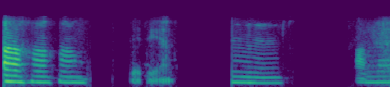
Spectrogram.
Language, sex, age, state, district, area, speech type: Malayalam, female, 30-45, Kerala, Alappuzha, rural, conversation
